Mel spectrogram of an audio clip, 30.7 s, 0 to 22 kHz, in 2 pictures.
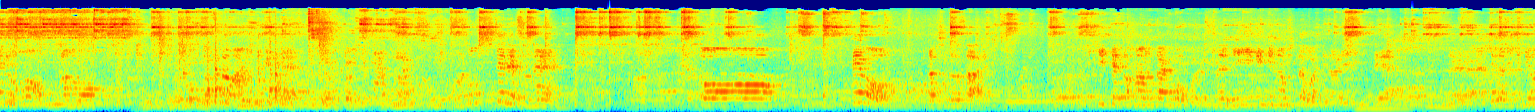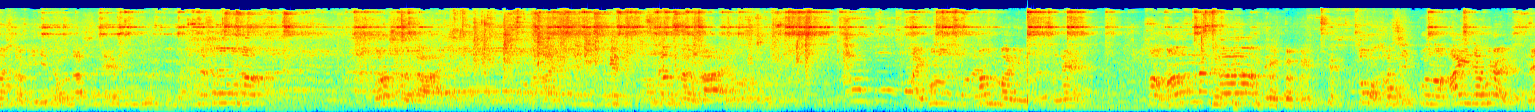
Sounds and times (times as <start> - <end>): Tambourine: 0.0 - 28.0.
